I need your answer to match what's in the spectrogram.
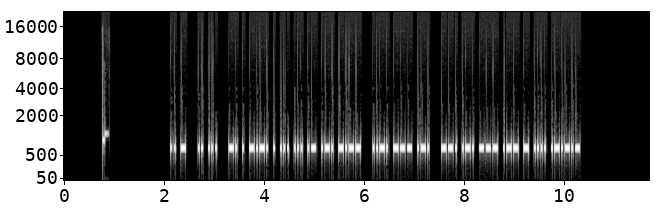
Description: Morse code, heard as a keyed tone, about 36 wpm, 700 Hz. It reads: IT IS NECESSARY FOR GROWTH.
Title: Sentences from Top 1000 Words - Review Part 5 - 35wpm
